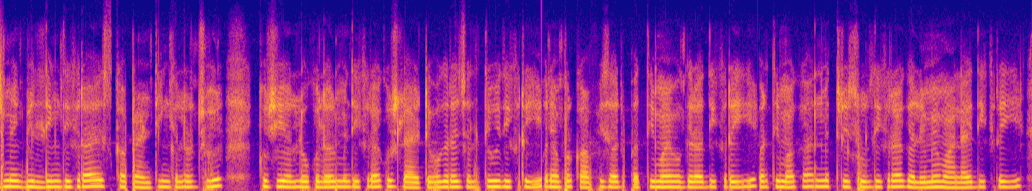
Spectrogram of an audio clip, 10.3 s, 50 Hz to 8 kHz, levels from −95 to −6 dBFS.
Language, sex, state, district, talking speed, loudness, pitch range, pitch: Hindi, female, Uttar Pradesh, Etah, 290 wpm, -13 LUFS, 230-240 Hz, 235 Hz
